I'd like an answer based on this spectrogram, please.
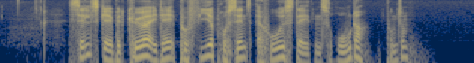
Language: Danish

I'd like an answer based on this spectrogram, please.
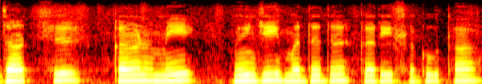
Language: Sindhi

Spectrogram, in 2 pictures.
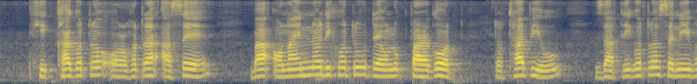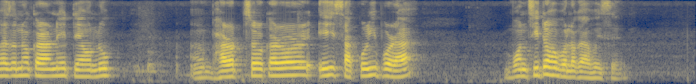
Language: Assamese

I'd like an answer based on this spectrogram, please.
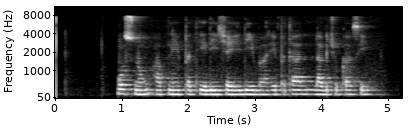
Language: Punjabi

